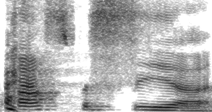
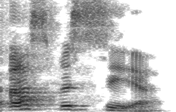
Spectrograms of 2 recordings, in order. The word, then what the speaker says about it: Aspasia: No, you know, actually, it's called Aspacia. Everybody does that. I know. Okay, that's okay. I feel like I should have like a little like, you know, instruction on how to pronounce it. No, everyone says that it's it's it's a Greek woman's name, but it's not very common, you know.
